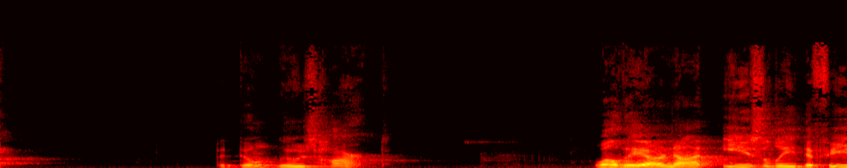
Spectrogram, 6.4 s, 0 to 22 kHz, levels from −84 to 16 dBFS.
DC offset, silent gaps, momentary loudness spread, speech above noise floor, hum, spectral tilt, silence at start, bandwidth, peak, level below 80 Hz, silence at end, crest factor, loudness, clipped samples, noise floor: under 0.1%; none; 14 LU; 56 dB; none; -6.5 dB/octave; 0 s; 16 kHz; -4 dBFS; -80 dBFS; 0 s; 20 dB; -22 LUFS; under 0.1%; -77 dBFS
